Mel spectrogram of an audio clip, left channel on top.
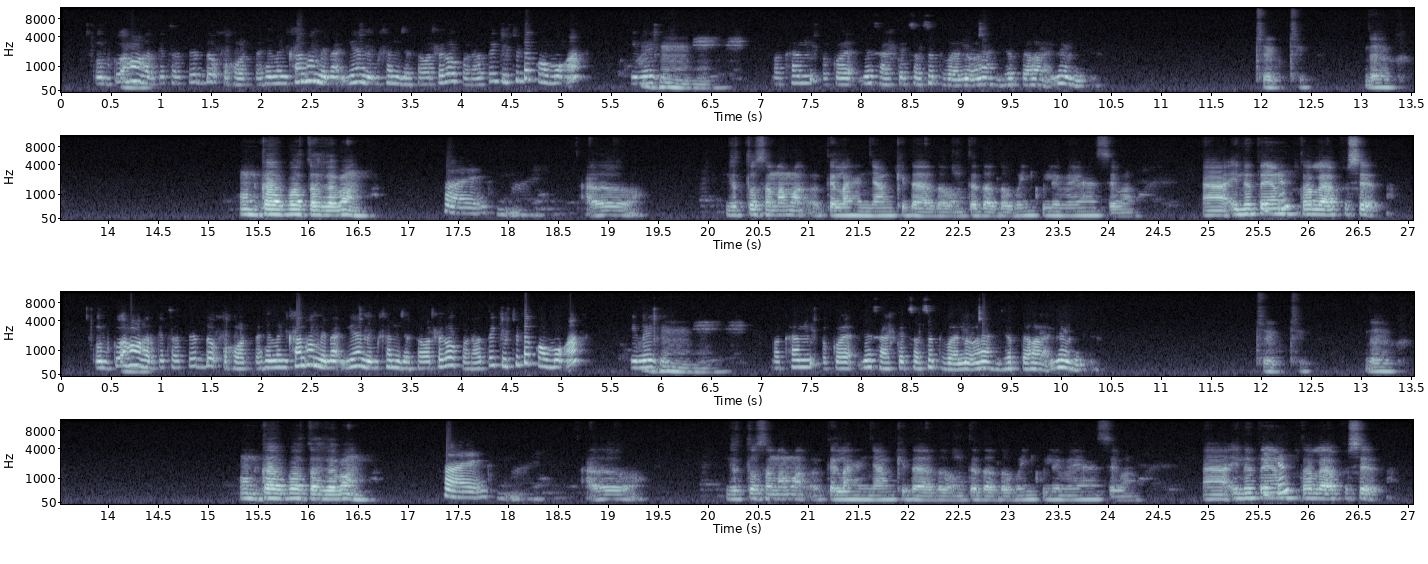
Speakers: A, on the right; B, on the left.
A: ᱩᱱᱠᱩᱣᱟᱜ
B: ᱦᱩᱸ
A: ᱦᱚᱸ ᱦᱟᱨᱠᱮᱛ ᱥᱟᱥᱮᱛ ᱫᱚ ᱦᱚᱲ ᱛᱟᱦᱮᱸ ᱞᱮᱱᱠᱷᱟᱱ ᱦᱚᱸ ᱢᱮᱱᱟᱜ ᱜᱮᱭᱟ ᱢᱮᱱᱠᱷᱟᱱ ᱡᱷᱚᱛᱚ ᱦᱚᱲ ᱛᱮᱠᱚ ᱠᱚᱨᱟᱣ ᱛᱮ ᱠᱤᱪᱷᱩ ᱫᱚ ᱠᱚᱢᱚᱜᱼᱟ ᱤᱱᱟᱹᱜᱮ
B: ᱦᱩᱸ ᱦᱮᱸ
A: ᱵᱟᱠᱷᱟᱱ ᱚᱠᱚᱭᱟᱜ ᱜᱮ ᱦᱟᱨᱠᱮᱛ ᱥᱟᱥᱮᱛ ᱵᱟᱹᱱᱩᱜᱼᱟ ᱡᱷᱚᱛᱚ ᱦᱚᱲᱟᱜ ᱜᱮ ᱢᱮᱱᱟᱜᱼᱟ
B: ᱴᱷᱤᱠ ᱴᱷᱤᱠ ᱡᱟᱭᱦᱳᱠ ᱚᱱᱠᱟ ᱵᱮᱯᱟᱨ ᱛᱟᱦᱚᱞᱮ ᱵᱟᱝ
A: ᱦᱳᱭ
B: ᱦᱳᱭ ᱟᱫᱚ ᱡᱚᱛᱚ ᱥᱟᱱᱟᱢᱟᱜ ᱛᱮᱞᱟ ᱦᱚᱧ ᱧᱟᱢ ᱠᱮᱫᱟ ᱟᱫᱚ ᱚᱱᱛᱮ ᱫᱚ ᱟᱫᱚ ᱵᱟᱹᱧ ᱠᱩᱞᱤ ᱢᱮᱭᱟ ᱦᱮᱸ ᱥᱮ ᱵᱟᱝ ᱤᱱᱟᱹ ᱛᱟᱭᱚᱢ
A: ᱪᱮᱫ ᱪᱚᱝ
B: ᱛᱟᱦᱚᱞᱮ ᱟᱯᱮ ᱥᱮᱫ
